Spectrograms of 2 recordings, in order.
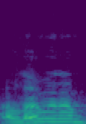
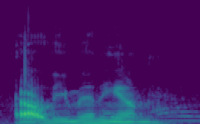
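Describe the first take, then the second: First: It is said with four syllables. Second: It is said with five syllables. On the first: This is the American form. "not aluminum" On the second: This is the British and international form. "in Britain and most of the rest of the world, they pronounce it"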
